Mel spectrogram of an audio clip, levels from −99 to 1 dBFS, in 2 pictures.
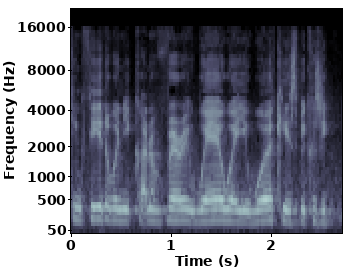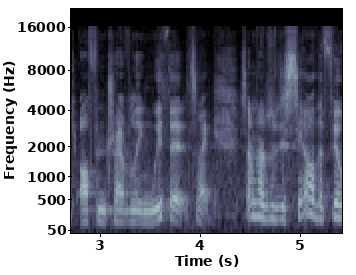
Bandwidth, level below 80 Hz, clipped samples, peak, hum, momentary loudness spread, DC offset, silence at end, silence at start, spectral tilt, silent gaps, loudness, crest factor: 16 kHz; -84 dBFS; under 0.1%; -16 dBFS; none; 8 LU; under 0.1%; 0 s; 0 s; -2.5 dB/octave; none; -35 LUFS; 18 dB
